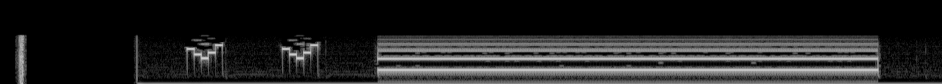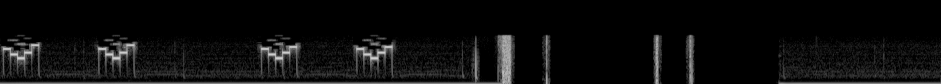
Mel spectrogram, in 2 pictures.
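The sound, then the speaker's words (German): Radio alerting tones from the Jena dispatch centre, in a second alerting attempt, trigger the fire siren of the Orlamünde fire brigade in Germany: pairs of short beeping tone bursts, then a long steady multi-tone wail lasting several seconds, followed by more tone pairs and sharp clicks, with no talking. “Jena, zweite Alarmierung. Florian Orlamünde, zweite Alarmierung.”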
